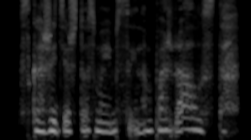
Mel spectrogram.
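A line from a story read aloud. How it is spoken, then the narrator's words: Hoarse rasp. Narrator (Russian): Хриплю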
